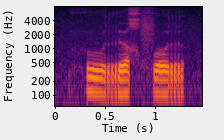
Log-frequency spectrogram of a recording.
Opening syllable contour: falling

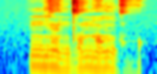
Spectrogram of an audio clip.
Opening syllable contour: falling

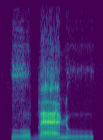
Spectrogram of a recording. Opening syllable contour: high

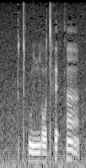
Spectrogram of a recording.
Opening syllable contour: low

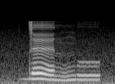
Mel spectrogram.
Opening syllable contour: falling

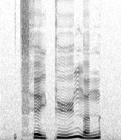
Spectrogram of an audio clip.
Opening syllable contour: low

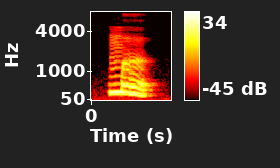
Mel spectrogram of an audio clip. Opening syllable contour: falling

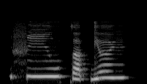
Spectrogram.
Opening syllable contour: high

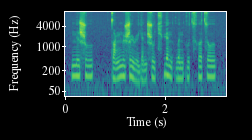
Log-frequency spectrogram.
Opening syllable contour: high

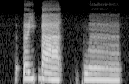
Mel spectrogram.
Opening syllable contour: rising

